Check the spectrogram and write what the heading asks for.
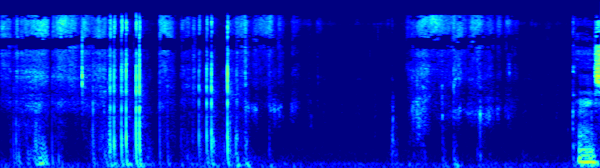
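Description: Pages of a paper booklet being turned by hand: a quick run of faint paper rustles and crinkles in the first two and a half seconds, then a few more around four seconds in.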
